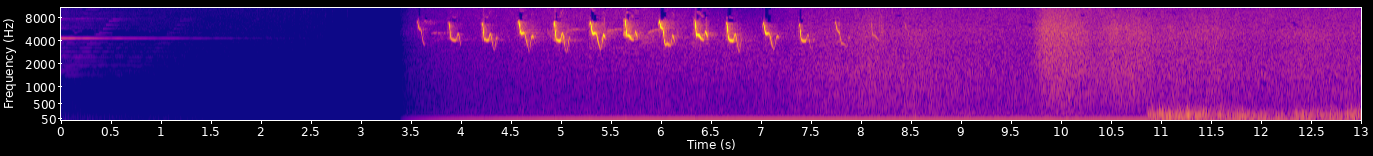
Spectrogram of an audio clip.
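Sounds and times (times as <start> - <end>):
bird chirping rapidly: 3.5 - 8.6
rushing wind noise: 4.0 - 13.0.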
